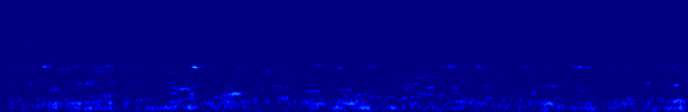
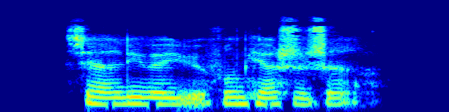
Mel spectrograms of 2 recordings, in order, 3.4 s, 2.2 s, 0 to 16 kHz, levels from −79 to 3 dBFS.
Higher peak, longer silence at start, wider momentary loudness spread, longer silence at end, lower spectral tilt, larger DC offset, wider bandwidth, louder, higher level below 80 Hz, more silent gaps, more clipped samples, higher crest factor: second, -48 dBFS vs -12 dBFS; second, 0.05 s vs 0.35 s; about the same, 5 LU vs 5 LU; second, 0 s vs 0.35 s; first, -5.5 dB/octave vs -3.5 dB/octave; neither; about the same, 11 kHz vs 10 kHz; second, -67 LUFS vs -28 LUFS; second, -78 dBFS vs -70 dBFS; neither; neither; about the same, 18 dB vs 18 dB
